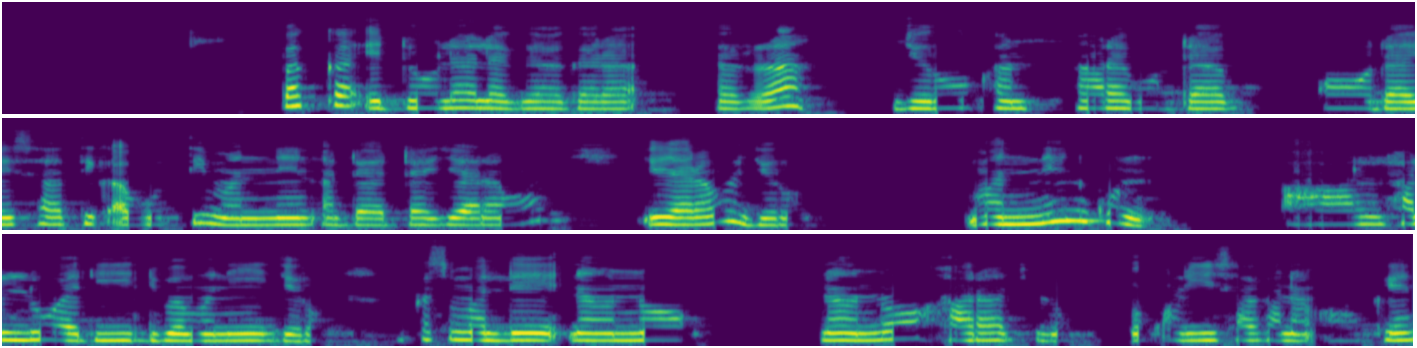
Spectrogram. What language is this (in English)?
Oromo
